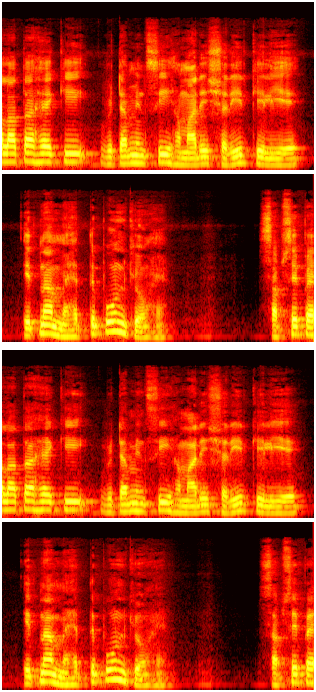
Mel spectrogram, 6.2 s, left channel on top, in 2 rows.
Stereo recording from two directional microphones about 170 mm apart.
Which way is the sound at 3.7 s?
45° left (ahead or behind).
